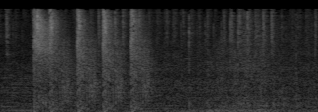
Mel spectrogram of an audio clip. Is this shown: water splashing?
no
